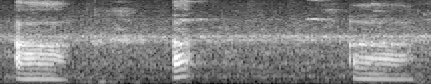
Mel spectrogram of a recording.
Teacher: विव्रत स्वर, इसमें पूरा मुंह खुलता है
